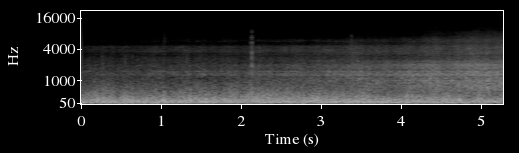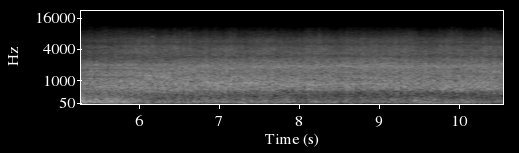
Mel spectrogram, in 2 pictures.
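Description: Locomotive-hauled express passenger train passing at speed. A low rumble dominates as it closes in, then from about halfway a steady rush of wheels on rail as the coaches go by.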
